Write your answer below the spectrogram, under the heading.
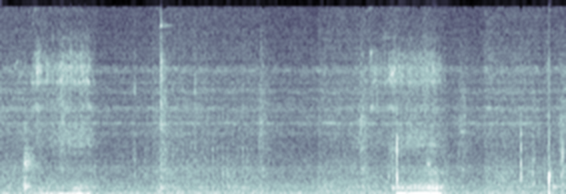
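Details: Sugar, a pet dog, snoring while dreaming indoors: two low, rumbling, buzzy snores about three and a half seconds apart, with faint clicks between and a sharp tap at the end.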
